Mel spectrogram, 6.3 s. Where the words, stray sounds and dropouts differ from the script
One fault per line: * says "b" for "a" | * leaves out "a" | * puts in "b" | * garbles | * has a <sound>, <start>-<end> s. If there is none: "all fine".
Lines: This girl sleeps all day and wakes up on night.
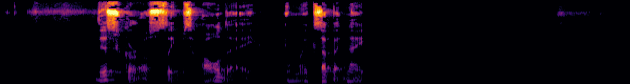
* says "at" for "on"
